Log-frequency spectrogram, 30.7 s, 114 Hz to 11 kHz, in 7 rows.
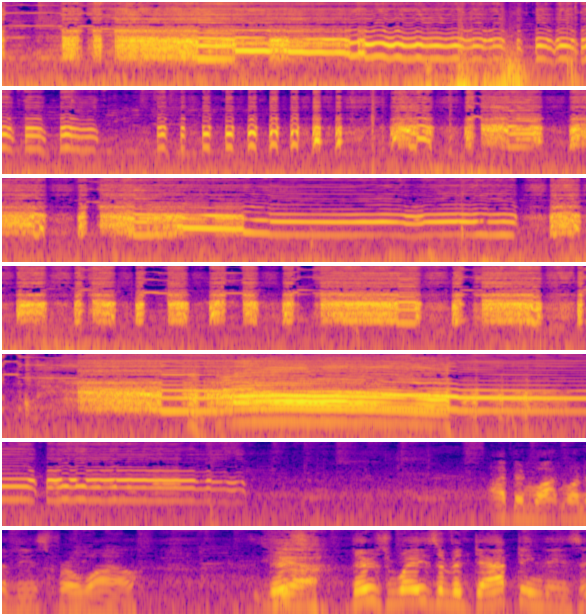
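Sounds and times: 
rubber chicken toy screeching: 0:00.0 - 0:23.8
speech: 0:28.9 - 0:30.6.

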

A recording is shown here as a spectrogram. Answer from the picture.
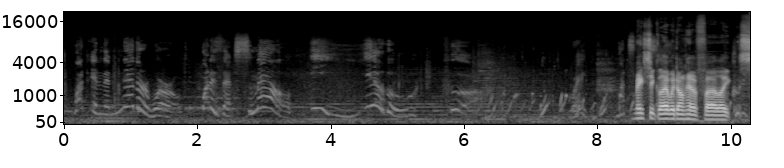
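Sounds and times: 
speech: 0:00.2 - 0:06.5, 0:07.2 - 0:10.2
bubbles glugging up through river water: 0:06.4 - 0:08.2.

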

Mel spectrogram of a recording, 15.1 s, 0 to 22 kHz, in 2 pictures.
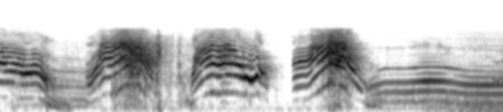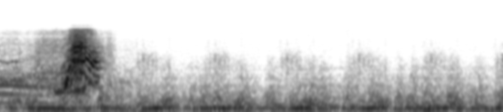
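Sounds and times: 
cat meowing with drawn-out wavering yowls: 0:00.0 - 0:09.3.

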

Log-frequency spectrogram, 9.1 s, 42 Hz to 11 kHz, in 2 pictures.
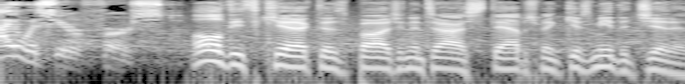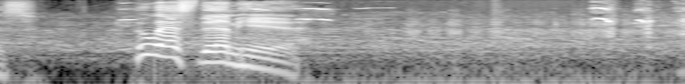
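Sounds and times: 
speech: 0:00.0 - 0:04.8, 0:05.4 - 0:06.7
low murmur of noise: 0:00.0 - 0:09.1
dog whimpering in high-pitched whines: 0:06.2 - 0:09.1.

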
